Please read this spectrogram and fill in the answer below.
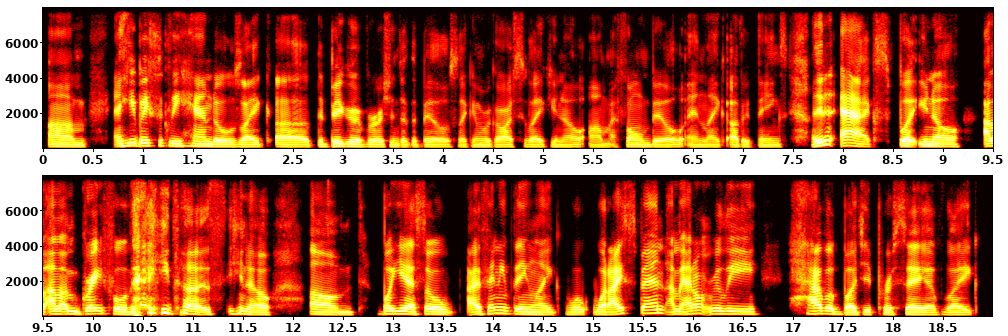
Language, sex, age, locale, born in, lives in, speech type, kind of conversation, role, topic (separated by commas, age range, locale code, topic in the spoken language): English, female, 30-34, en-US, United States, United States, conversation, advice, user, How can I balance work and home responsibilities?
